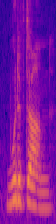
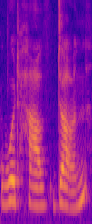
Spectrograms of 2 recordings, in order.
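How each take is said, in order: First: 'Have' is reduced to a weak 'of' sound. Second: 'Have' is pronounced in full with its h. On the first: The speaker calls it right. "is just so much more natural" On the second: The speaker calls it wrong. "is okay, it's not wrong"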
